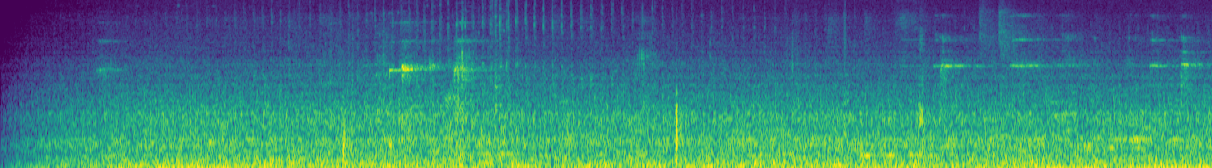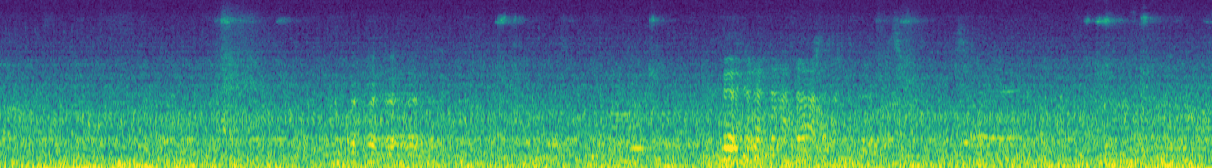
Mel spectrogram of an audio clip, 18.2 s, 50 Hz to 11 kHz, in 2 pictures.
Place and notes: Berlin: Vermessungspunkt Friedelstraße / Maybachufer - Klangvermessung Kreuzkölln ::: 29.05.2011 ::: 00:03
29 May 2011, ~00:00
